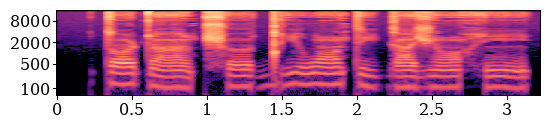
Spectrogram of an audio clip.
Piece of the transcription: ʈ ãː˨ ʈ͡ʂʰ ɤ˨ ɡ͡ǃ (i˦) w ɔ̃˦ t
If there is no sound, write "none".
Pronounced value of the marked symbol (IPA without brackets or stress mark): i˦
